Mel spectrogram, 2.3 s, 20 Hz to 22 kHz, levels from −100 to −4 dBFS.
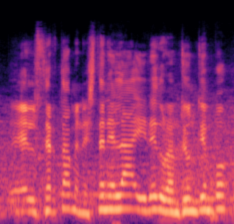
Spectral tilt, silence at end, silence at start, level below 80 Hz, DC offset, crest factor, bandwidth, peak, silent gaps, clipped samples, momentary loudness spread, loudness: -4.5 dB/octave; 0 s; 0 s; -56 dBFS; under 0.1%; 14 dB; 13.5 kHz; -6 dBFS; none; under 0.1%; 4 LU; -19 LUFS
